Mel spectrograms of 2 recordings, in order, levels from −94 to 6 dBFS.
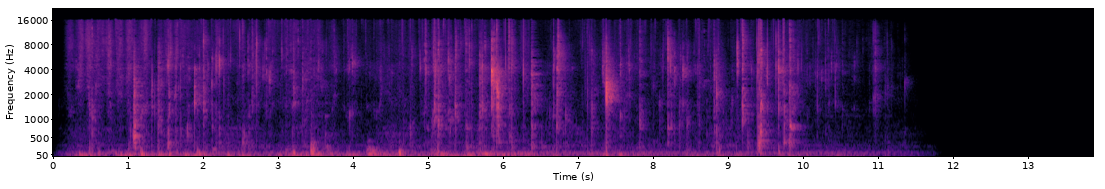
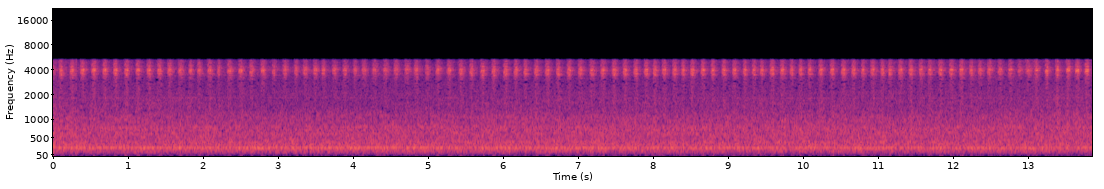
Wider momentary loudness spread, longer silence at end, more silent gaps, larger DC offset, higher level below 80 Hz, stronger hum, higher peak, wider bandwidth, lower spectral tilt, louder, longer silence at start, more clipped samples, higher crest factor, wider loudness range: first, 19 LU vs 3 LU; first, 2.45 s vs 0 s; neither; neither; first, -50 dBFS vs -58 dBFS; neither; first, -2 dBFS vs -10 dBFS; first, 17 kHz vs 5.4 kHz; second, -1 dB/octave vs -4 dB/octave; second, -36 LUFS vs -24 LUFS; first, 0.15 s vs 0 s; neither; first, 36 dB vs 16 dB; first, 9 LU vs 2 LU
